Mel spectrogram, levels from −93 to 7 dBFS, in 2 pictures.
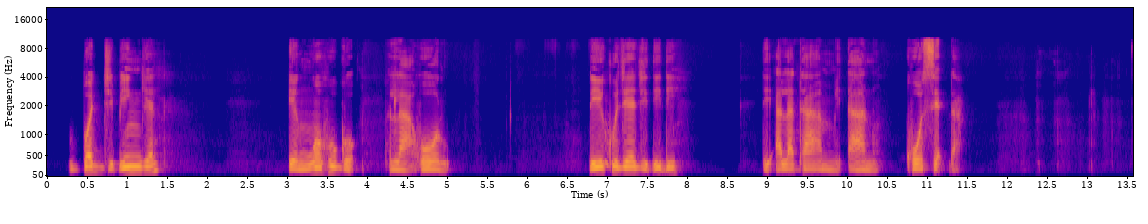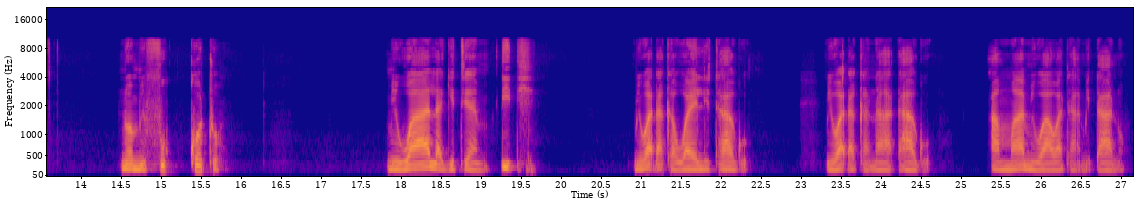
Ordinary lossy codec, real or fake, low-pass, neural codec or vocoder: none; real; 9.9 kHz; none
